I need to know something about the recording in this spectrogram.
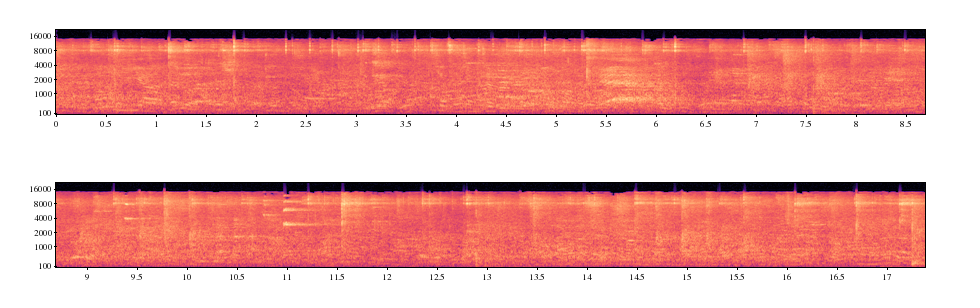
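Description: Table tennis balls click on paddles and tables in a large echoing hall.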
